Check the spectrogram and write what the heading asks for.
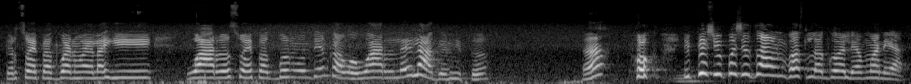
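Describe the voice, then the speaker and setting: A woman chats casually in a home vlog at the doorway of a house on a windy, rainy day, coaxing her pets in a sing-song voice while faint wind and rain sound behind her. Her voice is high and sharp at a measured pace, and the recording quality is low.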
